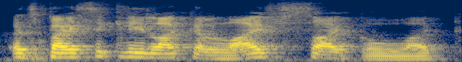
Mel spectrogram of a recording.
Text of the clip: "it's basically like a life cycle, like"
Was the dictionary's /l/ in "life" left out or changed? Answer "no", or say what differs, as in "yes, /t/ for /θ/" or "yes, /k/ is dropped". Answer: no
